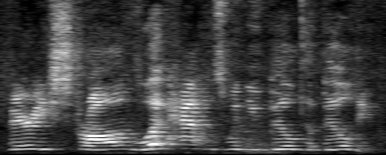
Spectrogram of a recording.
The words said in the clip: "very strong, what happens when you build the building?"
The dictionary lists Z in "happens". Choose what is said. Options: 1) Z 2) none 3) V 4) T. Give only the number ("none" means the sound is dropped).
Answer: 1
